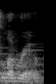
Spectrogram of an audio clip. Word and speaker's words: La Rue: I do have to Google it to make sure cuz if I if I confidently say it's Laroo and then it's something else, I'm going to be It is Laru.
